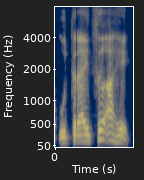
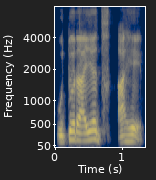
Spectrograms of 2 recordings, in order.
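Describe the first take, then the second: First: उतरायचं said with a nasal final vowel, as utraichan; उतरायचं आहे with the nasal ending sounded; correct Marathi pronunciation. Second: उतरायच said slowly with a hard final ch and no nasal; slow, deliberate wrong उतरायच आहे; wrong pronunciation demo. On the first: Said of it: "आपको ये word कहना होगा". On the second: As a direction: drag out उतरायच, ending on a bare ch sound. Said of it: "ऐसे नहीं कहना है guys". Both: Shown as a demonstration.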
